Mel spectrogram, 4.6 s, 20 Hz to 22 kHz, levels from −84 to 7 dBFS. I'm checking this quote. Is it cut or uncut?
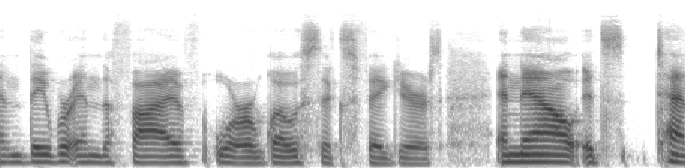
uncut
